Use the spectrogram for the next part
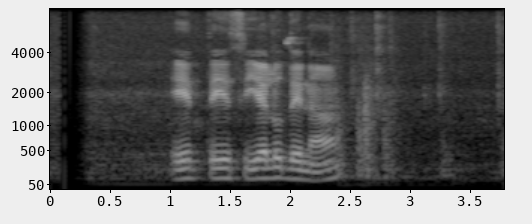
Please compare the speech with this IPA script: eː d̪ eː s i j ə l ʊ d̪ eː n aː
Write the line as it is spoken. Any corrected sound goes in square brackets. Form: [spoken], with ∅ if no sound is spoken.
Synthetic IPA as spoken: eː [t̪] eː s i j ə l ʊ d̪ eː n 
